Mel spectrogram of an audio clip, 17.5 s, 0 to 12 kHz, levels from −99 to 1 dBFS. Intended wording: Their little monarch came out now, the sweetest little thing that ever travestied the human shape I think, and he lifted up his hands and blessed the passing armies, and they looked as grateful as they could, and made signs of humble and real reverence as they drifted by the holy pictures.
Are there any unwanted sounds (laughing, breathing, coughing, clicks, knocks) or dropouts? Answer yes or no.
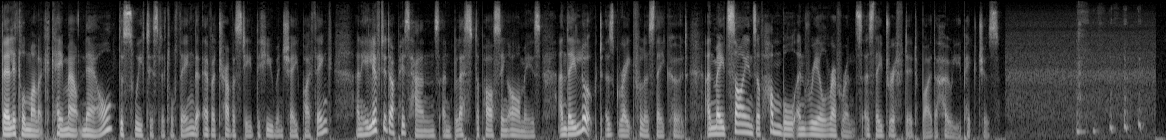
yes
